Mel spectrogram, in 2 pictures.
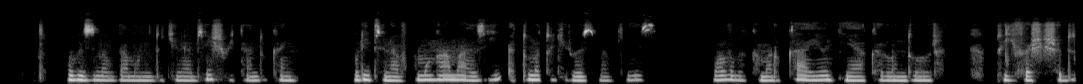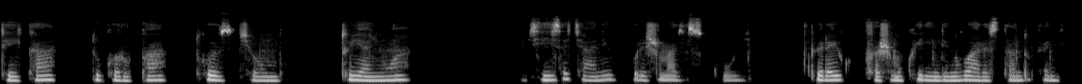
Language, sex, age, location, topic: Kinyarwanda, female, 18-24, Kigali, health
